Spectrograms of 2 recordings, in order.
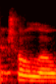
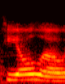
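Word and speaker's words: Thyolo: trips people out because they they call it fiolo it's it's spelt t-h-y-o-l-o theolo is what it looks like but uh in in the the local language there it's uh cholo and that's like the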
